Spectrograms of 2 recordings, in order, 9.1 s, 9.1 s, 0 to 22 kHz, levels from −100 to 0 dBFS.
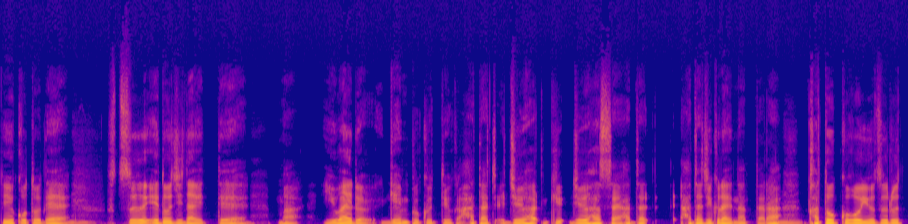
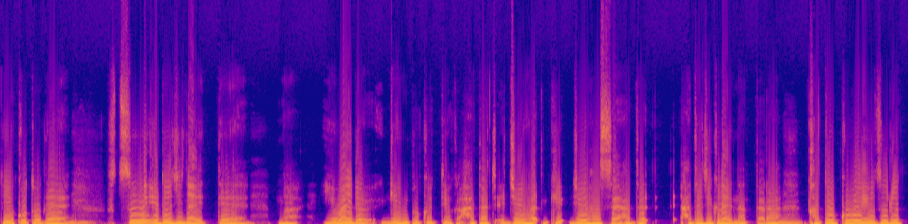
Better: first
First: none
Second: distortion; heavy; 6 dB below the speech

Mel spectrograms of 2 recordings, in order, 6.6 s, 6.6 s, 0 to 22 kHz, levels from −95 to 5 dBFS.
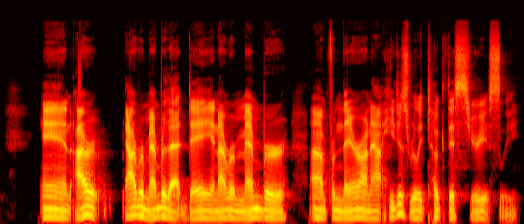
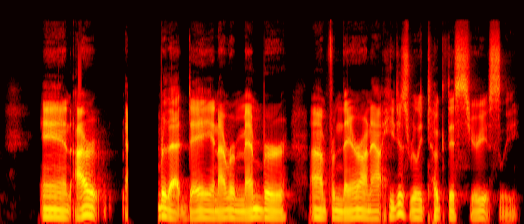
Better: first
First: none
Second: audio cutting out; at 1.5 s

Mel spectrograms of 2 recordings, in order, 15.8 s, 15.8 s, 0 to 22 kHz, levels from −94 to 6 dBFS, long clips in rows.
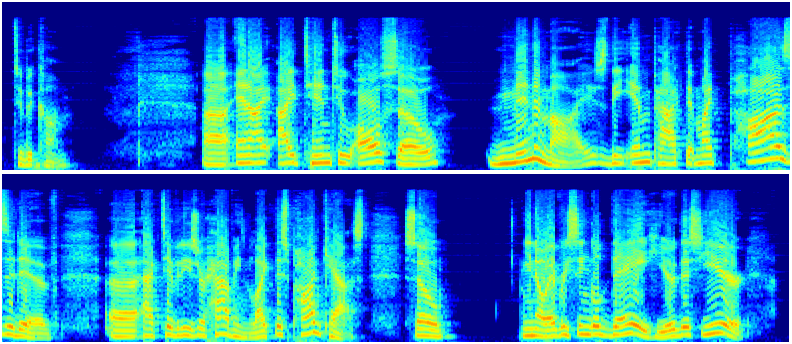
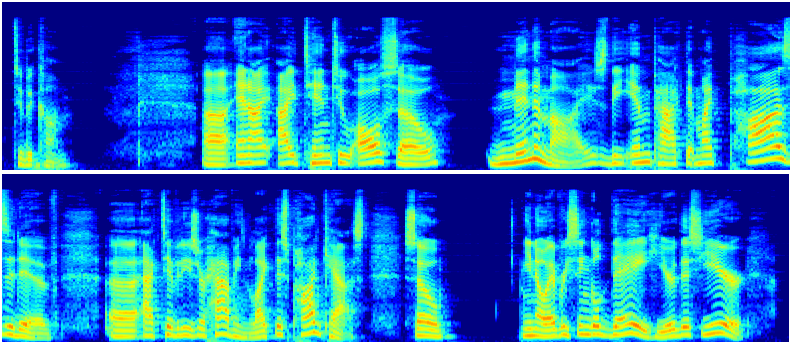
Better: second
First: distortion; slight; 7% of the sound clipped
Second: none

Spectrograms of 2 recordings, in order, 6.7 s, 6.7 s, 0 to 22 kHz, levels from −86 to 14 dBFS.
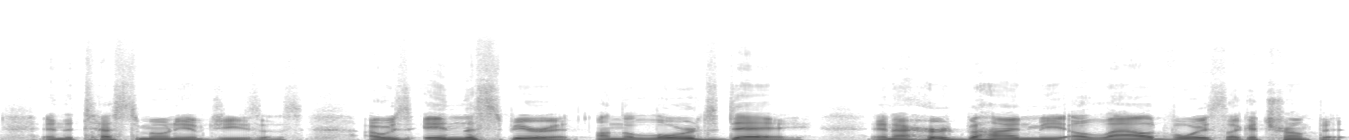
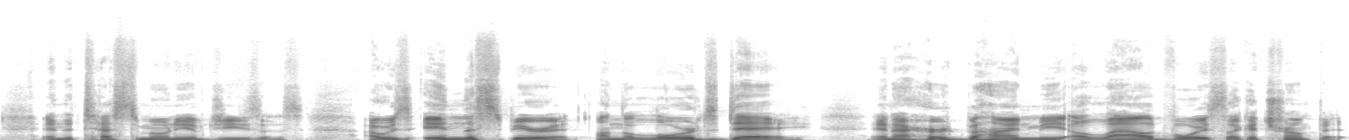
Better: second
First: muffled; slightly; fading above 3 kHz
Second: none

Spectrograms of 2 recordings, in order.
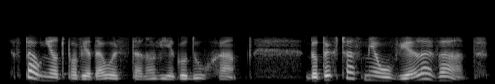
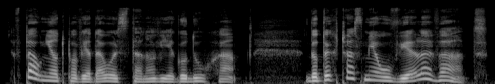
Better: second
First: phone-call audio; nothing above 3.5 kHz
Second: none

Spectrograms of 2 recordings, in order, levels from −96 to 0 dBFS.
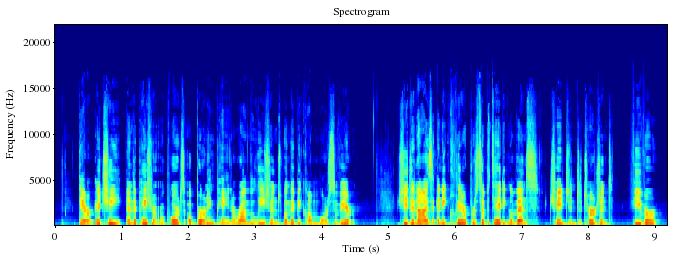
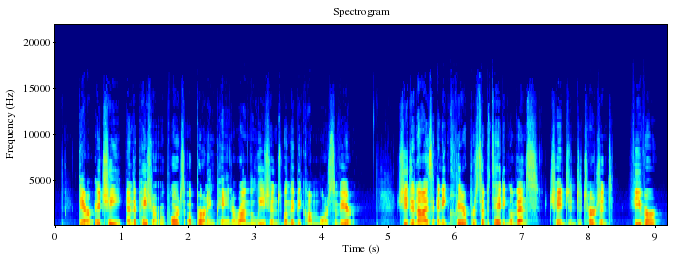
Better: first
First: none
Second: thin; somewhat; fading below 300 Hz

